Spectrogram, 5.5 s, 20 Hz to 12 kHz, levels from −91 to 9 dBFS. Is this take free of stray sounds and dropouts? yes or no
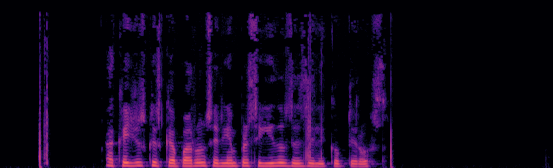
yes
